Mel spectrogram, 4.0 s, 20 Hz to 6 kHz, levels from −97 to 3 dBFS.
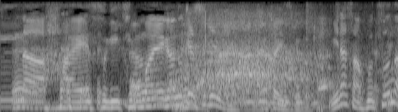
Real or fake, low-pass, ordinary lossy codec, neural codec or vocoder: real; 5.4 kHz; none; none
